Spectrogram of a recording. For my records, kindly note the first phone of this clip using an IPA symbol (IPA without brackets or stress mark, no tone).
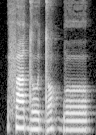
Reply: f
